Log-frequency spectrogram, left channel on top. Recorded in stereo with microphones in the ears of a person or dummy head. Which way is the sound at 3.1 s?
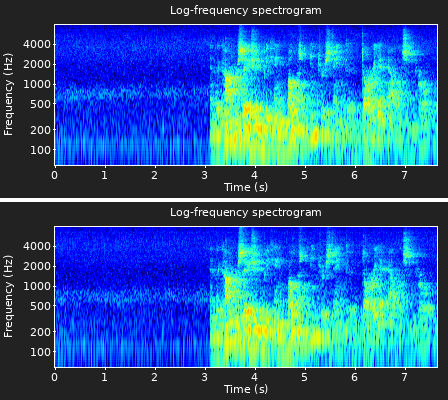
5° right (ahead or behind).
